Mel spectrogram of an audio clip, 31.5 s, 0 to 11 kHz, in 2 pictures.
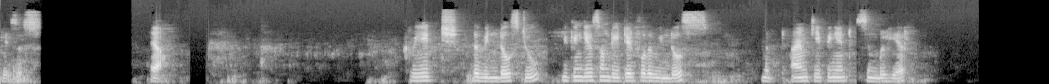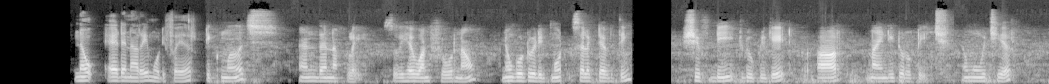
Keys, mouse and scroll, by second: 0.7 shift+middle click, 0.9 click, 0.9 shift+click, 1.0 middle click, 1.2 shift+click, 1.2 middle click, 1.4 shift+click, 1.5 x, 1.6 middle click, 3.6 middle click, 4.5 middle click, 5.1 ctrl+r, 7.9 ctrl+r, 10.0 ctrl+r, 11.4 ctrl+r, 13.8 3, 14.1 ctrl+click, 14.4 ctrl+click, 14.5 middle click, 14.8 e, 16.1 Tab, 16.3 scroll down 2, 16.5 middle click, 16.9 scroll up 2, 17.1 click, 18.5 middle click, 18.9 shift+middle click, 20.0 click, 21.9 click, 22.3 scroll down 3, 22.5 middle click, 23.2 scroll up 1, 23.2 Tab, 23.2 shift+middle click, 23.2 scroll down 2, 23.2 KP_7, 23.2 a, 23.5 Tab, 23.8 scroll up 1, 23.8 1, 23.8 KP_7, 24.9 shift+middle click, 25.9 shift+d, 29.2 scroll down 2, 29.5 shift+middle click, 30.4 g.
